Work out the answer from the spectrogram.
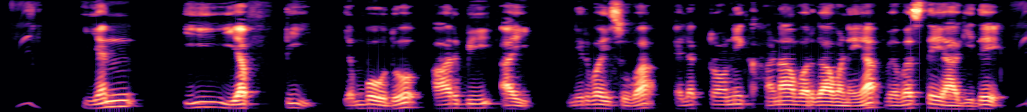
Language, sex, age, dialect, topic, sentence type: Kannada, male, 46-50, Mysore Kannada, banking, statement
